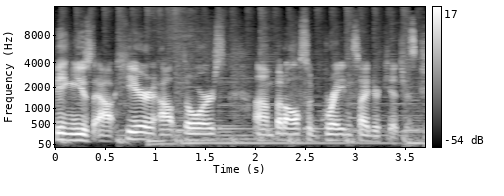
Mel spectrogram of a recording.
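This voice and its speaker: A man speaks with a dry sound and no echo. Faint music plays in the background. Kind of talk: product explanation in interview. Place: street. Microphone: camera far.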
